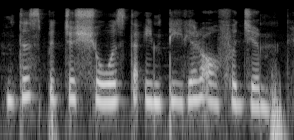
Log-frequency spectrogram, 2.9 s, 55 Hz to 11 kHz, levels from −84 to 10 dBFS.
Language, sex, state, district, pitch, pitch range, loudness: English, female, Karnataka, Bangalore, 235 Hz, 230-250 Hz, -16 LUFS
